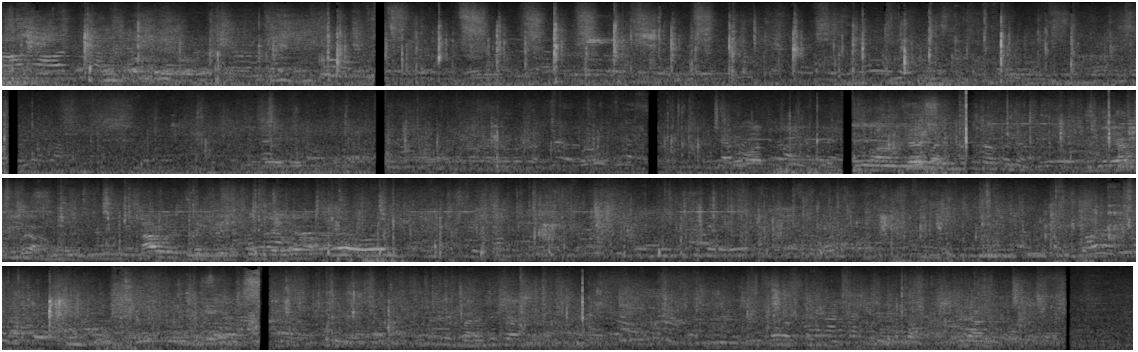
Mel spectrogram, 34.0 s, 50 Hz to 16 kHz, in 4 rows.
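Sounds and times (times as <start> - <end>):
footsteps on paving: 0.0 - 33.5
children talking: 0.0 - 33.6
indistinct chatter of people: 0.0 - 34.0.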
